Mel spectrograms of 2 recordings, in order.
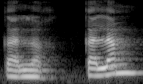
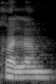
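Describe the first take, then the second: First: Said in the usual way. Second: कलम with its first sound made deep in the throat; throaty Arabic-style first consonant in कलम; nukta pronunciation. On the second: Shown as a demonstration. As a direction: start कलम from the back of the throat, lower and softer. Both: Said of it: "इनके उच्चारण में फ़र्क हो जाता है".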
